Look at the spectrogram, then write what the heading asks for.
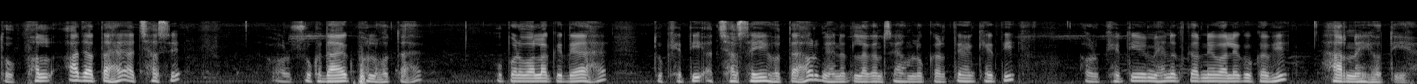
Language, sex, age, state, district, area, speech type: Hindi, male, 30-45, Bihar, Muzaffarpur, rural, spontaneous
